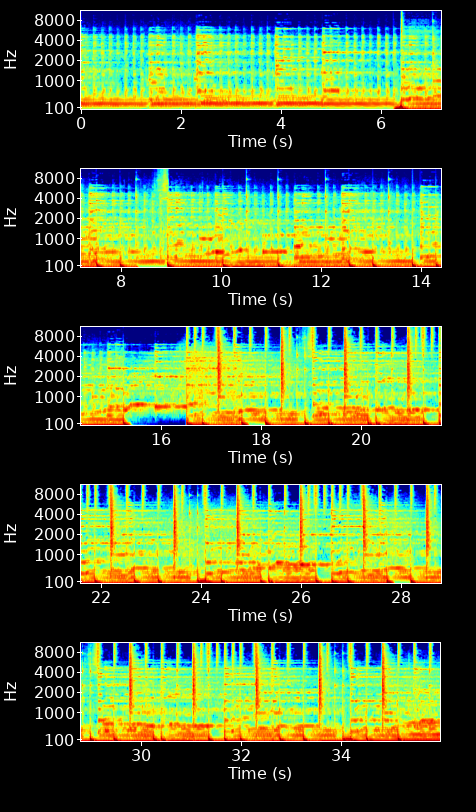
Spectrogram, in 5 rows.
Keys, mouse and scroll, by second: 1.2 ctrl+click, 1.8 ctrl+click, 3.9 alt+click, 19.4 ctrl+click, 26.9 alt+click, 31.3 ctrl+click.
